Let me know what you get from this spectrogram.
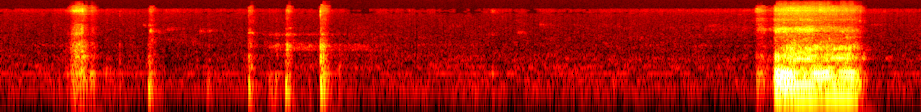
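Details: A Dachshund snores loudly in a quiet room. Soft clicks and puffs of breath come first, then after a long pause a single strong, gravelly snore of nearly a second, deep and raspy.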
